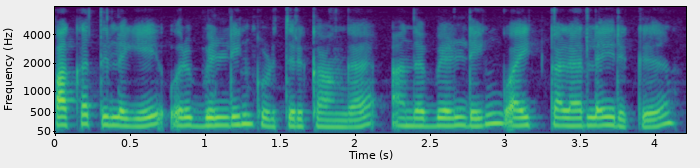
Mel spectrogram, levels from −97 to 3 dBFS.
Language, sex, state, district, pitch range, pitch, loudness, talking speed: Tamil, female, Tamil Nadu, Nilgiris, 175-195 Hz, 185 Hz, -19 LUFS, 130 wpm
